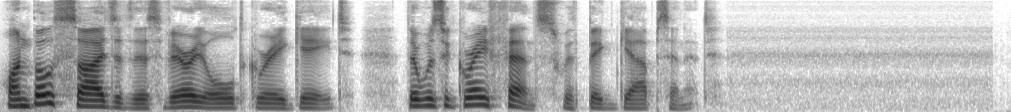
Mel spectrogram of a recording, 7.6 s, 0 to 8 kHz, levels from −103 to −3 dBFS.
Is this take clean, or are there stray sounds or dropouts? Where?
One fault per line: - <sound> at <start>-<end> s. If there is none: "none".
none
